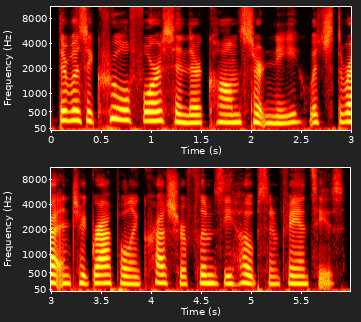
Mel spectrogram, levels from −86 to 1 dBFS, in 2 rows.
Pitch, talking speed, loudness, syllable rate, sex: 215 Hz, 200 wpm, -20 LUFS, 5.3 syllables/s, female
